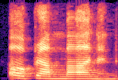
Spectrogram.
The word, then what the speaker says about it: Prambanan: Oh, Prambanan. Oh, okay. I think I mispronounced it.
